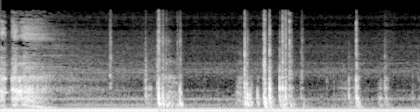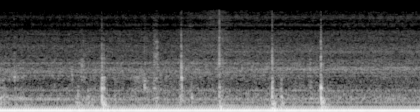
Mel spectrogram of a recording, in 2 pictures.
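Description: A handheld device clicks and rustles as it is handled.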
